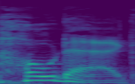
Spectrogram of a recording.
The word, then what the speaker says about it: Hodag: gut piles i think it's it's it's actually pronounced hodag is how it's actually oh right my bad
